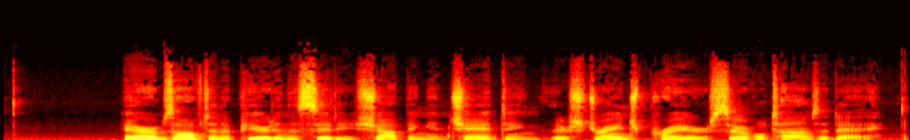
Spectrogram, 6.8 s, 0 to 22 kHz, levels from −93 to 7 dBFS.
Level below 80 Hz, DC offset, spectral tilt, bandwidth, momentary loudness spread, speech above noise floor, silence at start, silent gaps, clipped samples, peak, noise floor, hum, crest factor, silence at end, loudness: -54 dBFS; under 0.1%; -4 dB/octave; 13 kHz; 11 LU; 36 dB; 0.95 s; none; under 0.1%; -2 dBFS; -55 dBFS; none; 18 dB; 0 s; -19 LUFS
